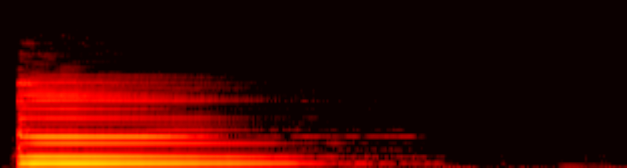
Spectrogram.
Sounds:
Musical instrument, Music, Bowed string instrument

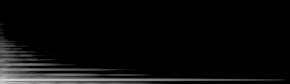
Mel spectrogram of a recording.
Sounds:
Music, Musical instrument, Bowed string instrument

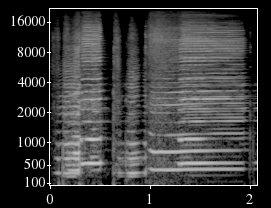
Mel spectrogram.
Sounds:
Music, Harmonica, Musical instrument

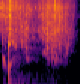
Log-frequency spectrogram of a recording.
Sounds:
Splash, Water, Liquid

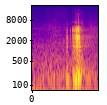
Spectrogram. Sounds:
Animal, livestock

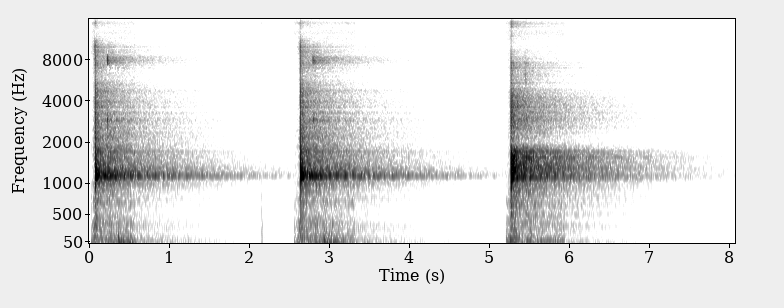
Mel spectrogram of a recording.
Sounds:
Liquid, Drip, Rain, Water, Raindrop

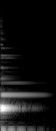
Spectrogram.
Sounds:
dishes, pots and pans, home sounds

